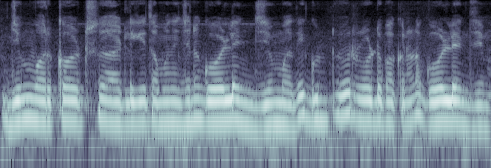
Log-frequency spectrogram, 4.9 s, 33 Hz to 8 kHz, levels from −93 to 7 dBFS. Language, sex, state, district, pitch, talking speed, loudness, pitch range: Telugu, male, Andhra Pradesh, Guntur, 145 Hz, 195 wpm, -14 LUFS, 140-155 Hz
